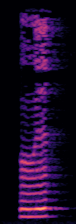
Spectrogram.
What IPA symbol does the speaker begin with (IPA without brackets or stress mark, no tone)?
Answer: ɹ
